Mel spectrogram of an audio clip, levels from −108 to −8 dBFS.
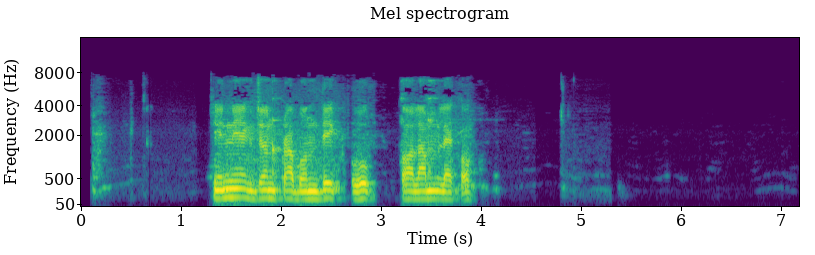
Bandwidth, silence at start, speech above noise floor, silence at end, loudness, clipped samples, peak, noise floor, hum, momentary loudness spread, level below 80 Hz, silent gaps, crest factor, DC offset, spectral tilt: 7.4 kHz; 0.1 s; 72 dB; 3.25 s; -15 LUFS; under 0.1%; 0 dBFS; -86 dBFS; none; 7 LU; -60 dBFS; none; 18 dB; under 0.1%; -6.5 dB/octave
